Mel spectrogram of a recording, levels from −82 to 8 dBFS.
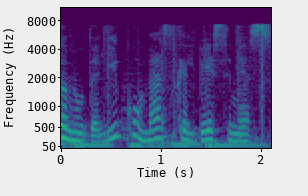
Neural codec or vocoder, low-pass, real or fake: none; 7.2 kHz; real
